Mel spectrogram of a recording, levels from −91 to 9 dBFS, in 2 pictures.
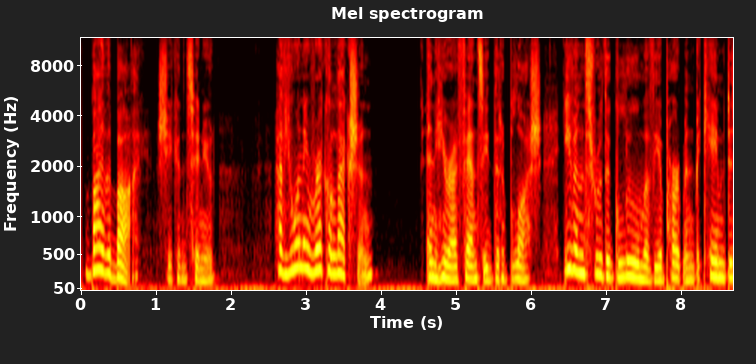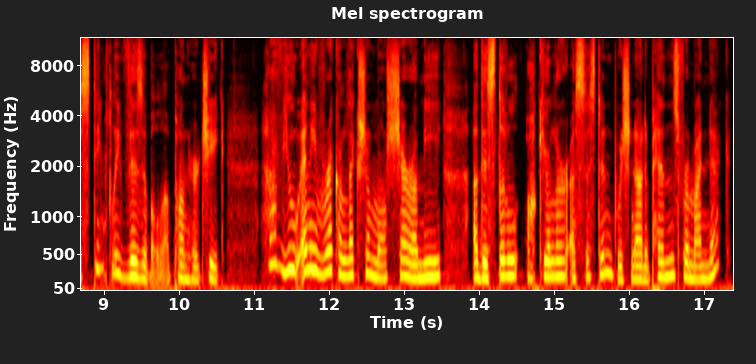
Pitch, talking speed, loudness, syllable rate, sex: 210 Hz, 160 wpm, -20 LUFS, 5.4 syllables/s, female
